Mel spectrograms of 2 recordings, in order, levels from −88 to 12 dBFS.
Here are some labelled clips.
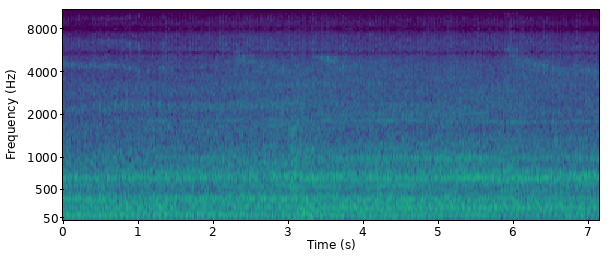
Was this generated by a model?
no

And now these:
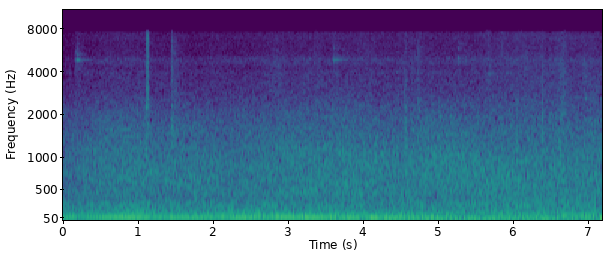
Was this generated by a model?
no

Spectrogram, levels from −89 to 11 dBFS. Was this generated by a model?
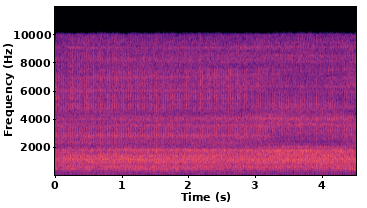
no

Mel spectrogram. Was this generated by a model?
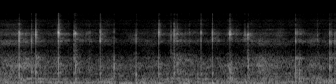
yes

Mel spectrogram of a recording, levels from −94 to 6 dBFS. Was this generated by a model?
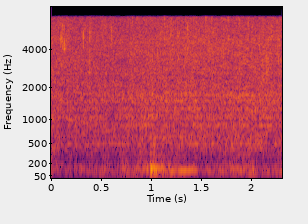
no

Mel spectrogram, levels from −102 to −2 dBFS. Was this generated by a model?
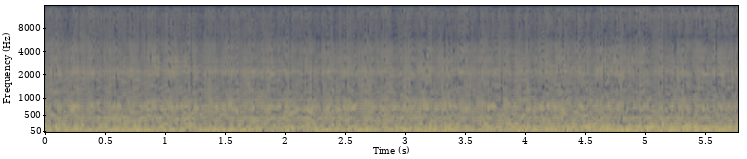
yes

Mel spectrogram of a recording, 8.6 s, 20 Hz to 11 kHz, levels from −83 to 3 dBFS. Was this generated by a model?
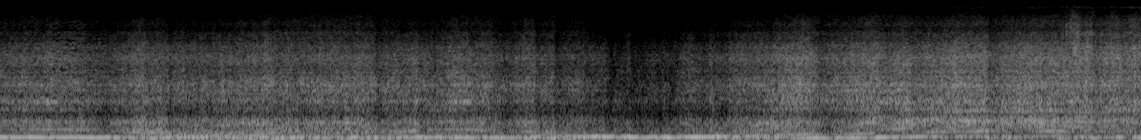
yes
